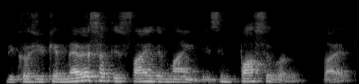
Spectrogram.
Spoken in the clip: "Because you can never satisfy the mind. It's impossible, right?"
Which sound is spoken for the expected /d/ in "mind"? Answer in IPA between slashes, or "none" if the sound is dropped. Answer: /d/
